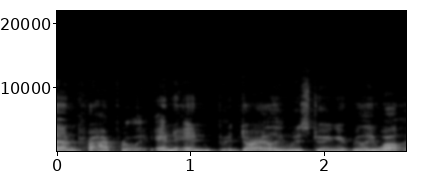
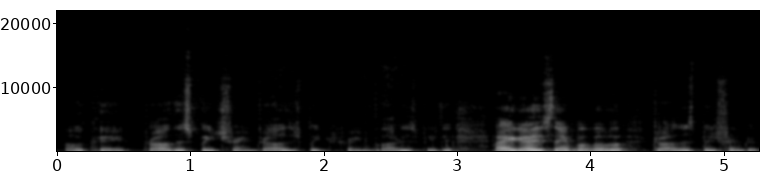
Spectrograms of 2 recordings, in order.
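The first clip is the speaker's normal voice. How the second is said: softer, low monotone repeating the task; robotic drone; 3 semitones lower, 3 dB quieter than usual. Retold or imitated. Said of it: "like a robot".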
